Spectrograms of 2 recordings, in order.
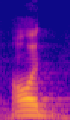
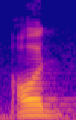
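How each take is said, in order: The two takes are said the same way.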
